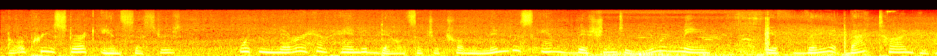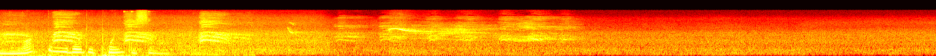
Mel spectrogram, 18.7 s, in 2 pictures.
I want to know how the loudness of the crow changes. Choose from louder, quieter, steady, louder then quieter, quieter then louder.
quieter then louder.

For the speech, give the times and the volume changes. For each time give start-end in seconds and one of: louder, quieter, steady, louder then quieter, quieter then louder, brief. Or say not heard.
0.1-11.1 steady.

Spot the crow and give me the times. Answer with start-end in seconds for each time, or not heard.
5.8-15.2.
